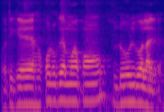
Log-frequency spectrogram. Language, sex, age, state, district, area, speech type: Assamese, male, 45-60, Assam, Dhemaji, rural, spontaneous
